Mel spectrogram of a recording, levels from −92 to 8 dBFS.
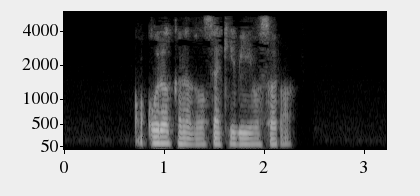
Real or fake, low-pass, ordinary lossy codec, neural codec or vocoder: fake; 5.4 kHz; MP3, 32 kbps; codec, 16 kHz, 1.1 kbps, Voila-Tokenizer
